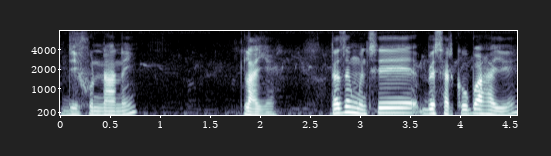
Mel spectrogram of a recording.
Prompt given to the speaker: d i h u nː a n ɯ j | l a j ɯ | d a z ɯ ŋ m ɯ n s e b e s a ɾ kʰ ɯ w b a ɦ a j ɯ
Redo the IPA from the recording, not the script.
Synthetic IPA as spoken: d i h u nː a n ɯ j | l a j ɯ | d a z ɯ ŋ m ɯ n s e b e s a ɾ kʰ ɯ w b a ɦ a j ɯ

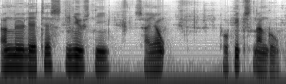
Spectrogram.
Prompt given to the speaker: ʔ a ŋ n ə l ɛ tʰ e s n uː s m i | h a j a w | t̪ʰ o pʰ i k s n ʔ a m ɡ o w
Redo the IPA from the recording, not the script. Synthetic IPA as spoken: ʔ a ŋ n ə l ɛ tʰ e s n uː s n i | s a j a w | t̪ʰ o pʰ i k s n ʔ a ŋ ɡ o w

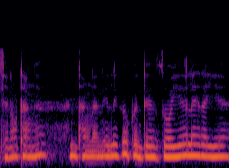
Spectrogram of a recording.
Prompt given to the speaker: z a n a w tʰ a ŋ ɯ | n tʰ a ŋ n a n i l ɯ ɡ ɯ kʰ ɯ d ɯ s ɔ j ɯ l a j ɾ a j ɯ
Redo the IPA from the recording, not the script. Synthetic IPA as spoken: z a n a w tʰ a ŋ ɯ | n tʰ a ŋ n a n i l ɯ ɡ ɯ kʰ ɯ d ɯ z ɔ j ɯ l a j ɾ a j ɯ

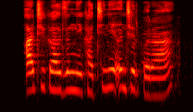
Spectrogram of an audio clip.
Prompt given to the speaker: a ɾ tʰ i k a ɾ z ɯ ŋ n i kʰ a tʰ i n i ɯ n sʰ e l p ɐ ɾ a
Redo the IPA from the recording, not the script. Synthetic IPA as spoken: a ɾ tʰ i k a l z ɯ ŋ n i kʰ a tʰ i n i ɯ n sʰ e l p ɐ ɾ a

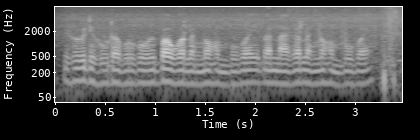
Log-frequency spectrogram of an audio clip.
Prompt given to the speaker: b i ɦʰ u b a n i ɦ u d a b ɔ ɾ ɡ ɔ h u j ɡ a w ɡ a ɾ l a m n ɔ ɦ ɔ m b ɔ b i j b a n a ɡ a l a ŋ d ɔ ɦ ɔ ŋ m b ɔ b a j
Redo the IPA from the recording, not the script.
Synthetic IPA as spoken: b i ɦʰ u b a d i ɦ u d a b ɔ ɾ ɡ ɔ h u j b a w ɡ a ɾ l a ŋ n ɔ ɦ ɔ m b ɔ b a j b a n a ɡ a l a ŋ n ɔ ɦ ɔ m b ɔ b a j

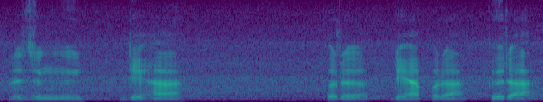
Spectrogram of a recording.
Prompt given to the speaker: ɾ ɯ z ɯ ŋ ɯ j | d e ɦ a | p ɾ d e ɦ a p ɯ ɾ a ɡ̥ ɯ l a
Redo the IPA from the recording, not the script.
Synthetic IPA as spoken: ɾ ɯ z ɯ ŋ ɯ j | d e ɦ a | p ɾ d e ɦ a p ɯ ɾ a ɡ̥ ɯ ɾ a

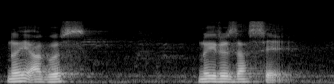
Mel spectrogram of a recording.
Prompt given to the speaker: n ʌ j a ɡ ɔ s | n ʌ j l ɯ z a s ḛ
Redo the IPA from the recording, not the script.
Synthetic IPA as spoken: n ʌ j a ɡ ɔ s | n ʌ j ɾ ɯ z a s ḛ

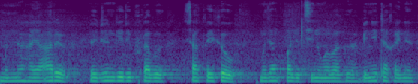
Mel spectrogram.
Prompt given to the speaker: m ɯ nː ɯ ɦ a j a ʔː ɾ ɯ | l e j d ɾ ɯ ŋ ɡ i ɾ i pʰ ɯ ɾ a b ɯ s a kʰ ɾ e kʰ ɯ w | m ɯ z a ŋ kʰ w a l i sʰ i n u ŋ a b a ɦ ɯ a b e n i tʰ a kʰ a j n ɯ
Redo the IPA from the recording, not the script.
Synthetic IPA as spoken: m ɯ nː ɯ ɦ a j a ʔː ɾ ɯ | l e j d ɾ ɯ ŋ ɡ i ɾ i pʰ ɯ ɾ a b ɯ s a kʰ ɾ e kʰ ɯ w | m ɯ z a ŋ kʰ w a l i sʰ i n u ŋ a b a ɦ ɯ a b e n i tʰ a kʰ a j n ɯ

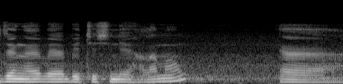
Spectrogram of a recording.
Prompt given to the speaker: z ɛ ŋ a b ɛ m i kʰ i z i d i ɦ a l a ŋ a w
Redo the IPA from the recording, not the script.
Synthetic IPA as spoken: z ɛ ŋ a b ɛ b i tʰ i s i n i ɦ a l a m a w

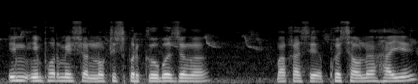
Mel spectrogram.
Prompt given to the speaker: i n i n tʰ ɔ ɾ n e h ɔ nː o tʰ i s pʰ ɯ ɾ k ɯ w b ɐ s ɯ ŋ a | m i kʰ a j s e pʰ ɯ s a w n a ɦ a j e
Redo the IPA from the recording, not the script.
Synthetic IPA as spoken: i n i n pʰ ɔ ɾ m e s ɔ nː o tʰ i s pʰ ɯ ɾ k ɯ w b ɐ z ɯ ŋ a | m a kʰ a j s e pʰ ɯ s a w n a ɦ a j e

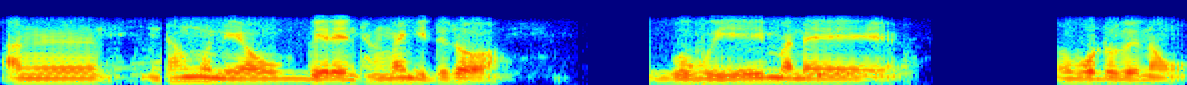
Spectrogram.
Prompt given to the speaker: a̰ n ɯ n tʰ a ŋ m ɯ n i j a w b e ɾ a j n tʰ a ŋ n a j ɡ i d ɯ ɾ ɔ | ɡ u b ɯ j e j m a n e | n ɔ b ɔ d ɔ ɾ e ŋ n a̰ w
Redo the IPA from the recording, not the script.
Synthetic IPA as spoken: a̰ ŋ ɯ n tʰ a ŋ m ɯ n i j a w b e ɾ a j n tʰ a ŋ n a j ɡ i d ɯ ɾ ɔ | ɡ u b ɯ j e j m a n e | n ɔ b ɔ d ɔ l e n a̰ w

